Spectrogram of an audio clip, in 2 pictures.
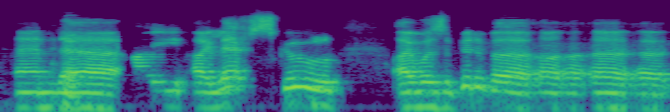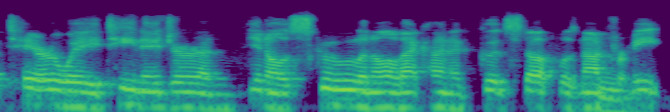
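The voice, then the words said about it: Irish accent. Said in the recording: “I'm from Ireland, as I'm sure people can guess from my accent.”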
